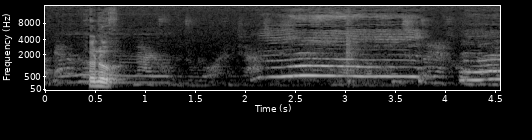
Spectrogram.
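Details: A Dogo Argentino described as in love, giving a long, tonal whining howl that rises slightly and holds steady, preceded by short whimpers and followed by a renewed higher whine.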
